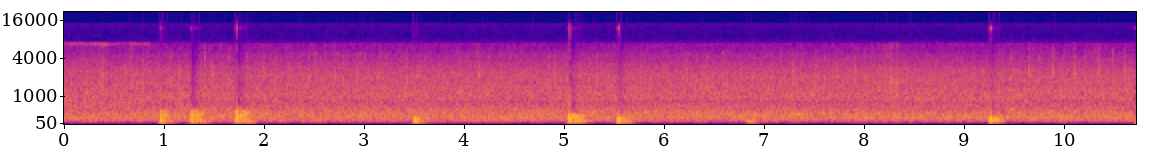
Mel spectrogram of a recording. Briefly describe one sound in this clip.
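A marker scratches and taps on a whiteboard.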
